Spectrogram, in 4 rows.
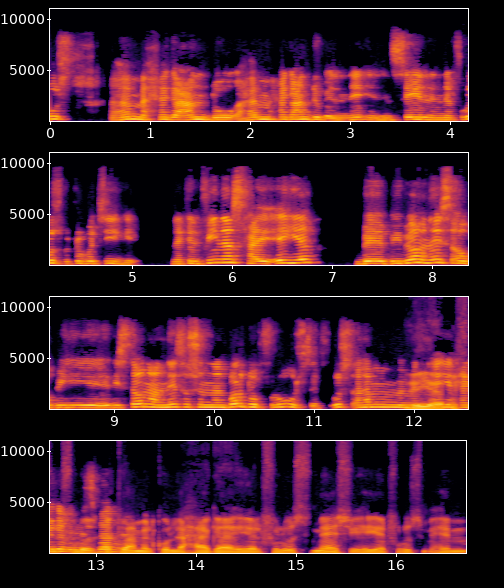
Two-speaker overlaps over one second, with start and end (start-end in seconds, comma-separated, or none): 11.9-13.3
